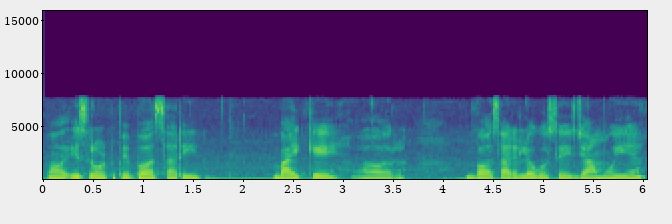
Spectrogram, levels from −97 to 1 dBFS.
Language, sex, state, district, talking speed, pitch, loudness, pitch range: Hindi, female, Bihar, Kaimur, 150 wpm, 205 Hz, -18 LUFS, 195-215 Hz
